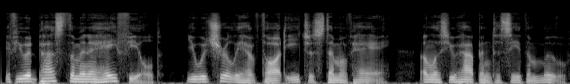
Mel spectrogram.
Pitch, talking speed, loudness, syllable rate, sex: 105 Hz, 275 wpm, -19 LUFS, 6.2 syllables/s, male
